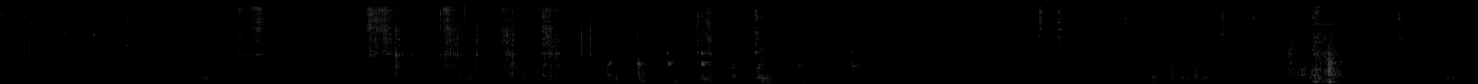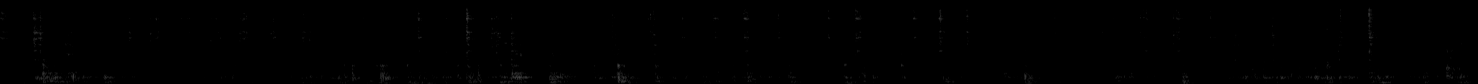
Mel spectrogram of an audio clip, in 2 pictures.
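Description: Wire whisk clicking and scraping against a stainless steel saucepan, in a quick run of small ticks, as butter and flour are whisked together into a roux.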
